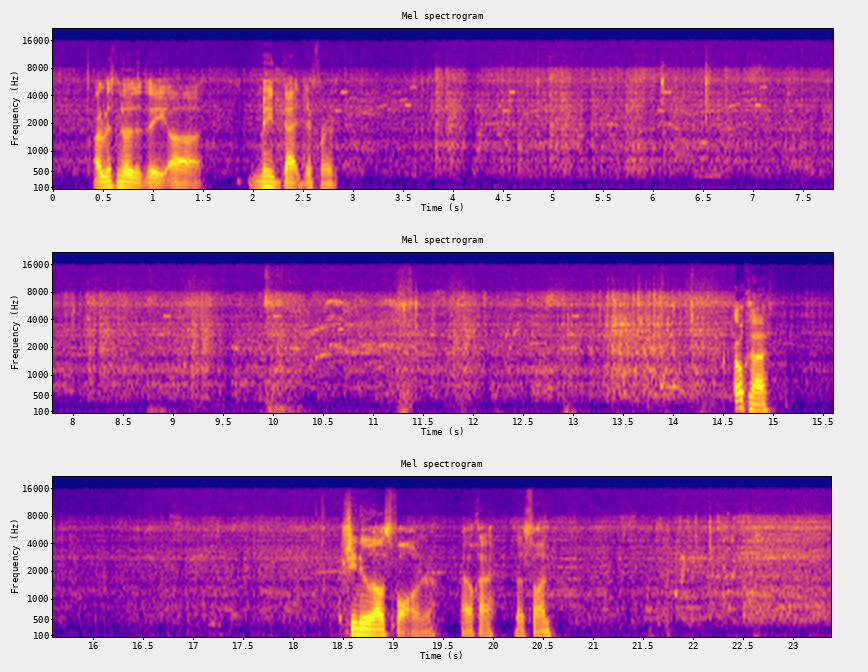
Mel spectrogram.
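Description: A handheld game console plays fast game sound effects through its small speaker.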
